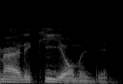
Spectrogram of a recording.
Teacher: الصحيح مالكي يوم الدين يكسر الكاف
